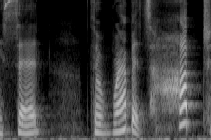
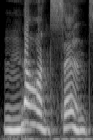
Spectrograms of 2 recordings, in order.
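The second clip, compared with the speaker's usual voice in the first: a touch of a scornful goat, louder and higher; grumpy goat; 4 semitones higher, 9 dB louder than usual. Acted. Goat scoffs at pig's snow tree, mild grumpy. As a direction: bark it out like a cranky goat.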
